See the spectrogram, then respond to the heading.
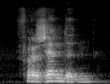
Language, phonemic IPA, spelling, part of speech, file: Dutch, /vərˈzɛndə(n)/, verzenden, verb, Nl-verzenden.ogg
- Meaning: to send, to ship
